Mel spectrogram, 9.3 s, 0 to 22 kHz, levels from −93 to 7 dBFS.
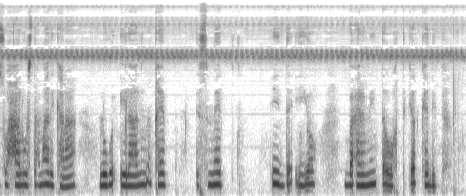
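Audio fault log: throughout: USB whine. A fixed-pitch tone sits under the speech for the whole clip, built on a 1 kHz fundamental with a ladder of multiples, the strongest near 17 kHz and so heard mainly as a thin, high-pitched whine. The bus pulls current in 1 ms frames, and that periodic draw leaks onto the power or ground of the audio path, leaving a steady tone roughly 40 dB below the speech.
5.22 s and 6.84 s: dropped samples. Each moment has a single sharp click, the first just before "ciidda iyo" and the second on its own. The likely cause is that about one sample went missing from the stream, so the waveform jumps straight from one value to a later one. That gap is far too brief to remove any sound. The sudden step is heard as a tick and would show as a thin vertical line on a spectrogram.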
